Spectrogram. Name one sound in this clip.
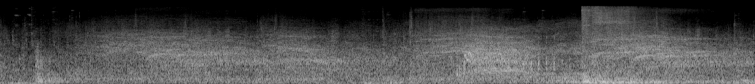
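A large flock of birds flaps and shrieks loudly.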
